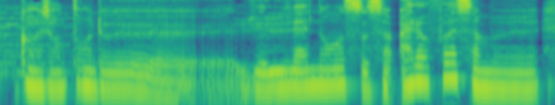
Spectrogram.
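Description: A woman's very deep, low voice with a dark, mellow tone and a Japanese accent, at a very slow pace, in a very clean recording with a silent background. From Japan, Tokyo. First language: Japanese (speaking French). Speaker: writer and translator. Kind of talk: interview. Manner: halting.

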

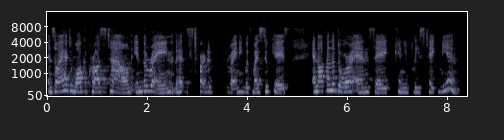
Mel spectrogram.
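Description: Speaking with an Austrian accent at a moderate pace, this voice has ordinary pitch variation and a dry, close sound with no echo. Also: woman, medium pitch for a woman. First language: German. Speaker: life coach. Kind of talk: interview. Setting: video call.

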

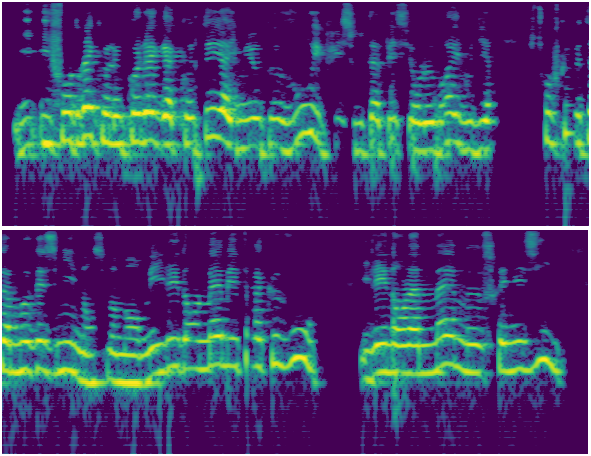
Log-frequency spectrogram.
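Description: This woman has a dark, mellow tone and a high pitch with ordinary variation. She talks at a moderate pace. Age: 70s. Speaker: psychoanalyst and psychologist. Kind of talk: interview.

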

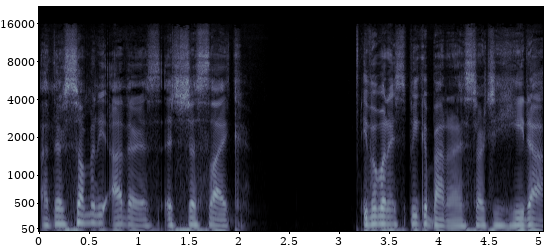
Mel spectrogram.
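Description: Over a very clean, silent background, a man with a New York accent speaks in an animated tone at a fairly quick pace and medium pitch, with ordinary pitch variation and long, frequent pauses. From New York suburbs. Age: 50s. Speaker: drag performer. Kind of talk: casual chat. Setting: studio.

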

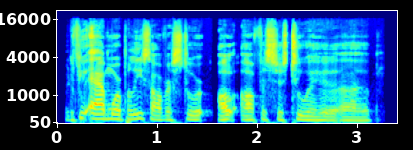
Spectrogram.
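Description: Somewhat breathy, a man speaks at a moderate pace. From US West Coast, East Oakland, California. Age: 30s. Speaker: activist and T-shirt seller. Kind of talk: casual interview.

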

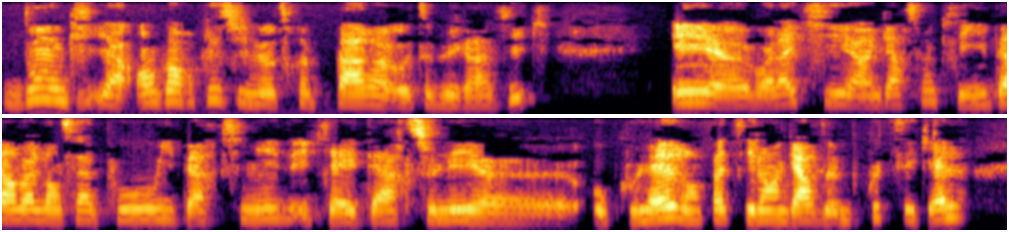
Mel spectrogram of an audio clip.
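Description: A woman with a plain, everyday voice talks fairly quickly at a medium pitch with fairly even intonation, the sound dry and close with no echo. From France, Lyon. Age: 20s. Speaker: novelist. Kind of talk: interview.

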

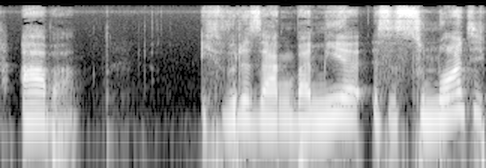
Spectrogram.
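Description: A woman speaks at medium pitch with vocal fry. Her pace is moderate, and the recording is very clean with a silent background. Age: 40s. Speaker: social media activist. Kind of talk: recorded voice message.

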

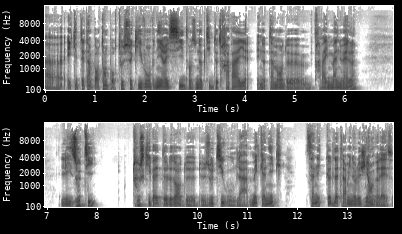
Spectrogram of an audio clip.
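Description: Speaking at a moderate pace, a man with a very deep, low pitch uses lively intonation. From France. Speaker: podcast host. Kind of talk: casual interview.

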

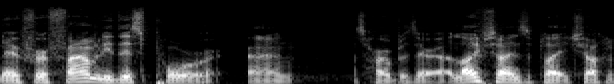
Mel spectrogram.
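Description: Very fast speech from a man at a medium pitch with an Irish accent, dry and close with no echo, on a very clean recording with a silent background. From Ireland. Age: 30s. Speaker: podcast co-host. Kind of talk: casual chat.

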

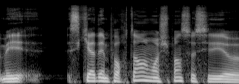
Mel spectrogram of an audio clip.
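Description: A man with a slight southwestern French accent talks at a fairly quick pace in a fairly high voice with ordinary pitch variation, on a very clean recording with a silent background. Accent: slight southwest French. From southwest France, Toulouse. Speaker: nonprofit co-founder. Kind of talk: interview. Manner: hesitant, many fillers.

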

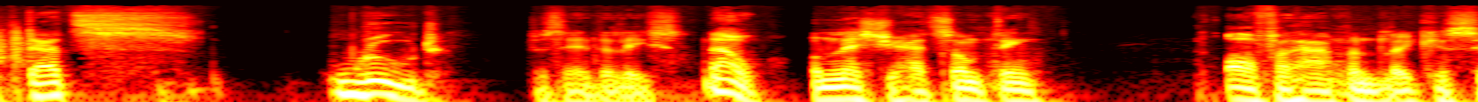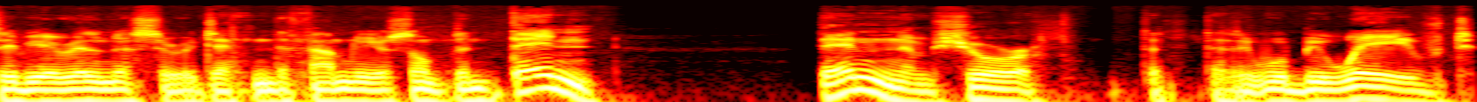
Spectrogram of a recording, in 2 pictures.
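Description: Long, frequent pauses break up a man's very deep, low, somewhat breathy voice. His pitch varies in an ordinary way. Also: fairly quick pace. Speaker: radio talk show host. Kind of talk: phone-in radio show. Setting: studio. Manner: animated.

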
